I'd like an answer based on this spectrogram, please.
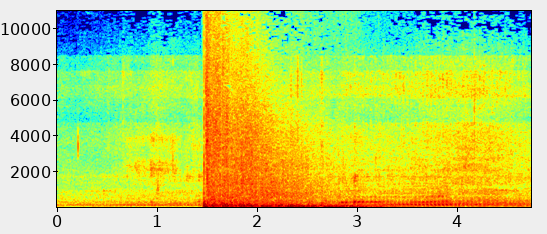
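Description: A boom sound effect: a sudden loud hit about a second and a half in, then a long, slowly fading tail.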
